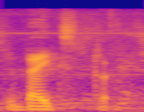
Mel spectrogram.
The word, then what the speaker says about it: Dijkstra: algorithm is due to Dijkstra J is pronounced Y so it will become VI y case Dijkstra okay and what did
